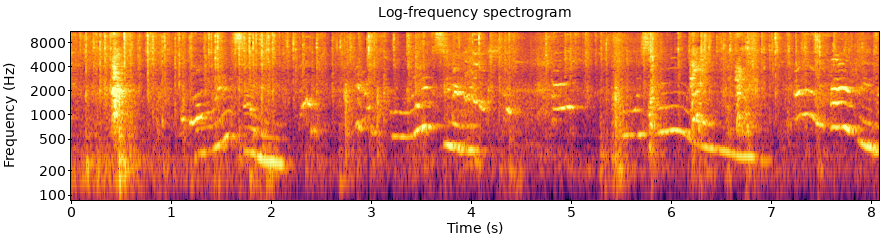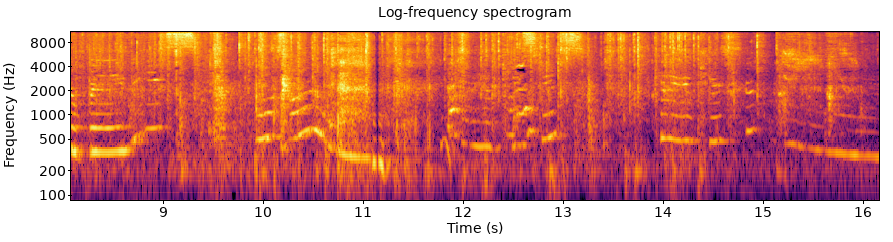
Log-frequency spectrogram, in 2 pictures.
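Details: Small pet Chihuahuas greeting their returning owner, excited: high, wavering whines and yelps rising and falling repeatedly through the whole stretch, mixed with a man's talking and indoor clatter.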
